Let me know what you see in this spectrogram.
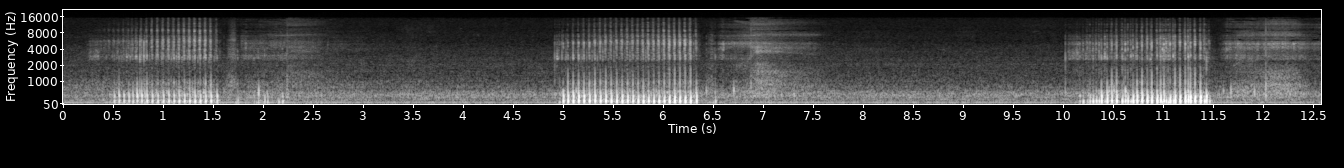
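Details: Sleeping: three loud, rattling snores about five seconds apart over steady low room hum, each a coarse vibrating breath lasting about a second; snoring.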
